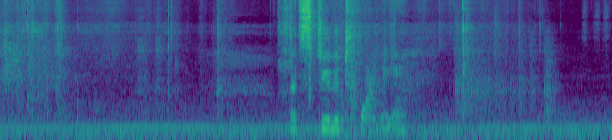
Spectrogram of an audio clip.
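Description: Paper banknotes crinkle as they are handled.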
